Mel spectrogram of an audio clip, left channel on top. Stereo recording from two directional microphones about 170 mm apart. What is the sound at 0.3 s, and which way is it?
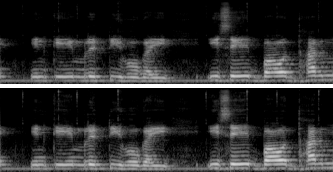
A woman's voice, 25° right (ahead or behind).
